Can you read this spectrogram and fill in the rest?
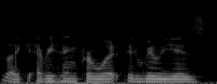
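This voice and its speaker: Hesitant young man with a flat, stuttering delivery. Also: mid-range voice, brisk, a crowd in the background. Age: young adult. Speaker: podcast host. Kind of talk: casual solo podcast chat.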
